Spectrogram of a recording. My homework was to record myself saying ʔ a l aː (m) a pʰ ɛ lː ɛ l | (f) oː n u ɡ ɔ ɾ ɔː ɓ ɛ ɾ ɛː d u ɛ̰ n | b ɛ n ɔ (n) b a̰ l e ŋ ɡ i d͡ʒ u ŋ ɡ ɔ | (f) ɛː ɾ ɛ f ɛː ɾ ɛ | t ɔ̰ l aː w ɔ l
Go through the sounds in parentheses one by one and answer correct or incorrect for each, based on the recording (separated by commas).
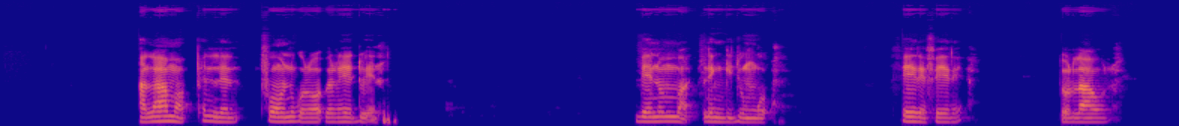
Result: correct, correct, incorrect, correct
